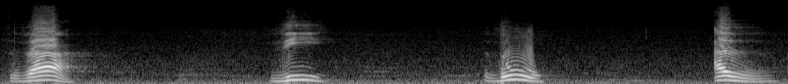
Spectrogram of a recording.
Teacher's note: Taib anak-anak Ustaz, letak huruf dza sama dengan letak huruf dha dan huruf tha. Punggung ujung lidah pada posisi menempel di ujung dua gigi seri atas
